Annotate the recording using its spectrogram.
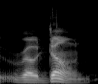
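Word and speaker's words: Rodón: like in Spanish, it would be Rodon, and the accent is on the second.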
